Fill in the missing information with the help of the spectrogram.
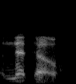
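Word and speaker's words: Neto: And then Raul Nito, who is going to kind of be the – is it Nato? I already messed up the pronunciation, didn't I? – I love it. It's my favorite thing about you. So it is technically Raul Nito.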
